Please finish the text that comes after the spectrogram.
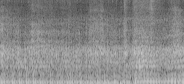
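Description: A motorcycle engine runs steadily at close range, a learner's bike on a riding lesson, with a brief dip and catch near the end as the clutch is pulled and a gear is changed, no talk.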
